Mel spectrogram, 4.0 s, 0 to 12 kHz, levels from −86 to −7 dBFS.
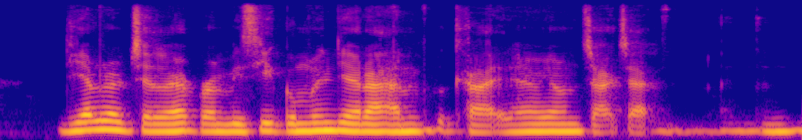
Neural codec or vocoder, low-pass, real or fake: codec, 24 kHz, 0.9 kbps, WavTokenizer, small release; 10.8 kHz; fake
